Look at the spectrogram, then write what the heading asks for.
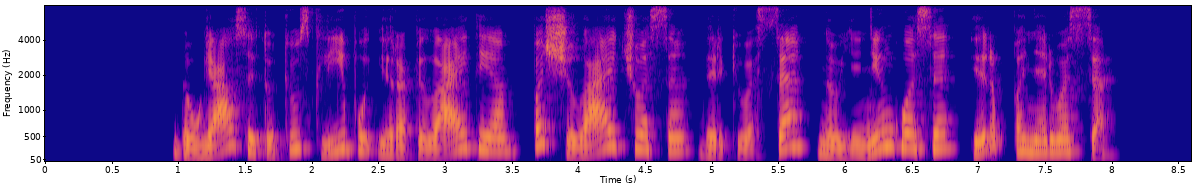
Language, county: Lithuanian, Vilnius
